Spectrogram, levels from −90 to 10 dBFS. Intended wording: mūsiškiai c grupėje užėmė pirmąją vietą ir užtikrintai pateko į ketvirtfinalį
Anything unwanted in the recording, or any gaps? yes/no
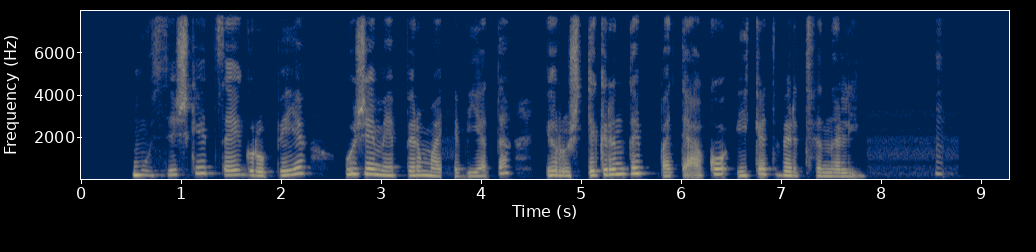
yes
